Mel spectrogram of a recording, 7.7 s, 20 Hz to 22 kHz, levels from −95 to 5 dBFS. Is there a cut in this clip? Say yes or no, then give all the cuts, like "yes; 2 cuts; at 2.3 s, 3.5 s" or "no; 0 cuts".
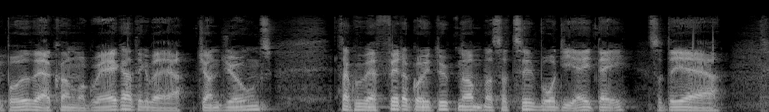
yes; 3 cuts; at 3.4 s, 4.8 s, 6.5 s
